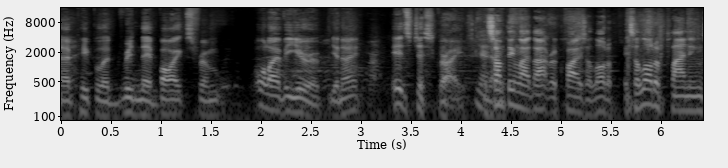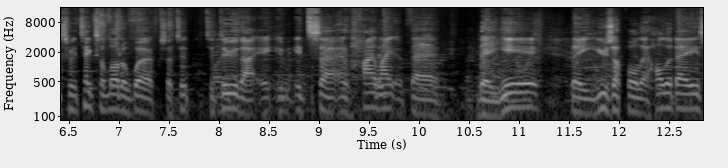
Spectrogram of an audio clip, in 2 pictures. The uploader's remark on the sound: Recorded live in the paddock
